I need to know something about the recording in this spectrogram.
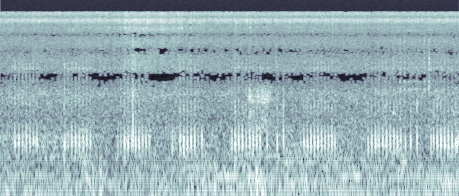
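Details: Eleven-day-old Maine Coon kitten purring quietly, a soft low rumble pulsing in steady rhythmic bursts under a constant faint hiss.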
